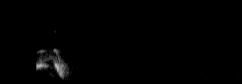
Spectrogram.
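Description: A woman's single exclamation "oh!" about half a second in, falling steeply in pitch.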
